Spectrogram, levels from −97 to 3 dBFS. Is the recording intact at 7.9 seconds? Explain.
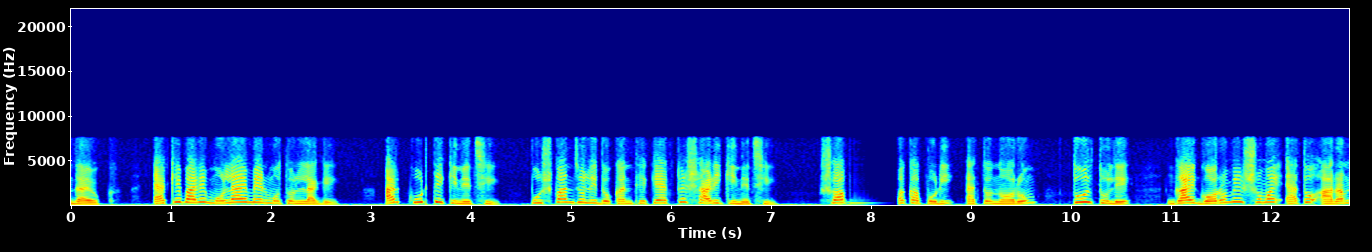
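No. A long network dropout runs from 7.82 to 8.30 s, so 7.9 s falls inside it. About 450 ms of speech never plays. The most likely cause is that packets stopped arriving and the receiver padded the gap by extending the last sound for roughly 0.45 s. That fill is heard as a fading buzzy hiss, followed by a short silence of about 160 ms before the speech resumes, with the missing stretch gone.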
